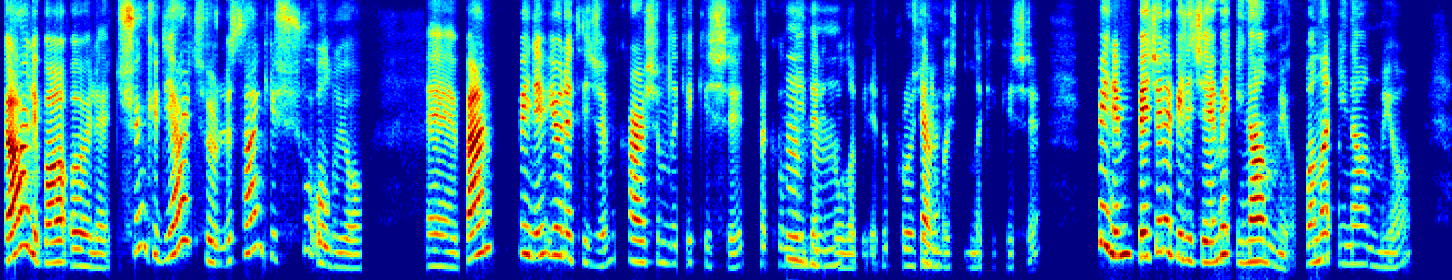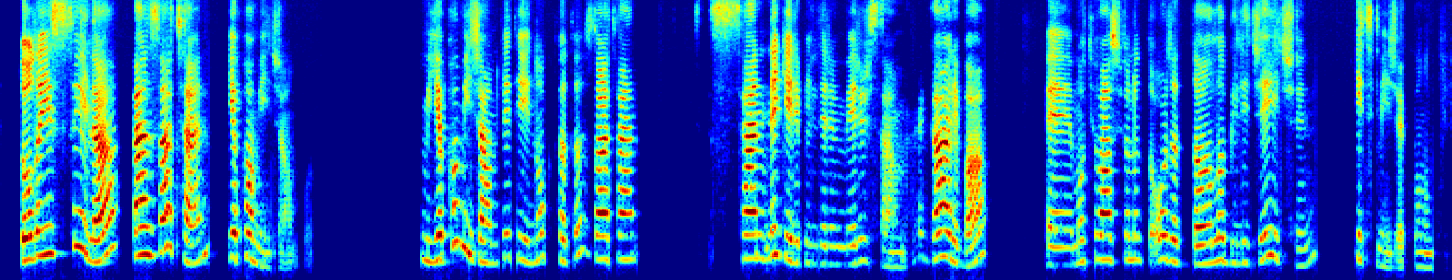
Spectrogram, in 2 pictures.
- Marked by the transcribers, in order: static; distorted speech; other background noise; tapping
- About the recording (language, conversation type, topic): Turkish, podcast, Eleştiriyle nasıl başa çıkarsın ve hangi durumlarda yaklaşımını değiştirirsin?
